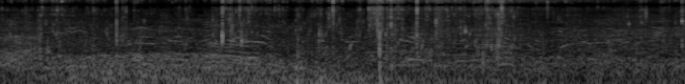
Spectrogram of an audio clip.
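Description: Fish splash and slurp at the water's surface.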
